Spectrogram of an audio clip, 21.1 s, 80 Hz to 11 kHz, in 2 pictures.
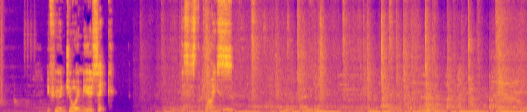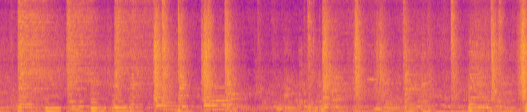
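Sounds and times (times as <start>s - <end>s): bass part: 0.0s - 1.1s, 3.3s - 21.0s
instrumental music with percussion: 2.8s - 15.6s, 16.3s - 21.0s.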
